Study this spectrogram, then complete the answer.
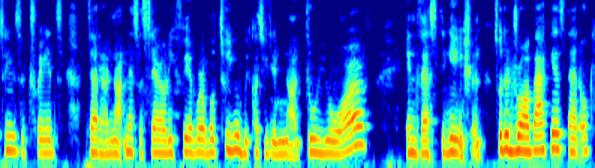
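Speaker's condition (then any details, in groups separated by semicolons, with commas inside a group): No condition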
